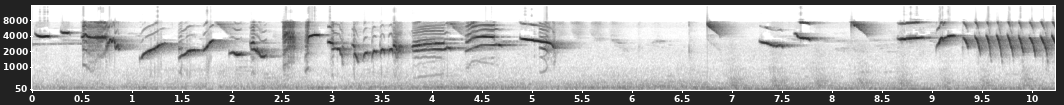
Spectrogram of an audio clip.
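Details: Kacer or Oriental magpie-robin singing for training other birds; rapid varied whistles and chattering notes for about five seconds, a brief gap, then high whistles and a fast repeated rattling series.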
